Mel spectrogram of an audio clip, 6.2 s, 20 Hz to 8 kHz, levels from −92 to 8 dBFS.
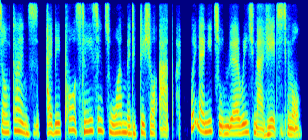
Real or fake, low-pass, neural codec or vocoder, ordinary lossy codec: fake; 7.2 kHz; codec, 16 kHz, 0.5 kbps, FunCodec, trained on Chinese and English, 25 frames a second; none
